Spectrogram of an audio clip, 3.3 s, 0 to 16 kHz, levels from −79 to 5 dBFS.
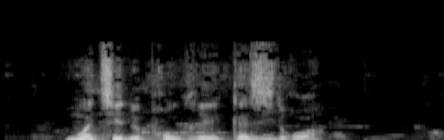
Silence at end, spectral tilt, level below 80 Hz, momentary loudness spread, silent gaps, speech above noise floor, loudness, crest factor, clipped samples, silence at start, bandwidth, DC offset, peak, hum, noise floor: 0.05 s; -5 dB/octave; -42 dBFS; 9 LU; none; 39 dB; -19 LUFS; 20 dB; under 0.1%; 0.5 s; 11.5 kHz; under 0.1%; 0 dBFS; none; -57 dBFS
